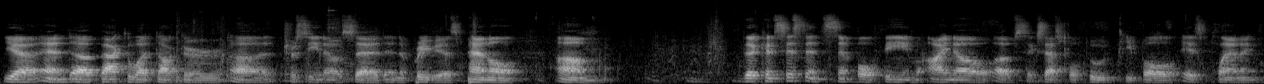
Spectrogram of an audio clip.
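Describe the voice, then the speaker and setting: A man with a fairly low voice moderates a panel in a conversational way, passing the floor from one speaker to the next. The room is echoey, with faint background noise. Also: a bit bright. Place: lecture room with audience.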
